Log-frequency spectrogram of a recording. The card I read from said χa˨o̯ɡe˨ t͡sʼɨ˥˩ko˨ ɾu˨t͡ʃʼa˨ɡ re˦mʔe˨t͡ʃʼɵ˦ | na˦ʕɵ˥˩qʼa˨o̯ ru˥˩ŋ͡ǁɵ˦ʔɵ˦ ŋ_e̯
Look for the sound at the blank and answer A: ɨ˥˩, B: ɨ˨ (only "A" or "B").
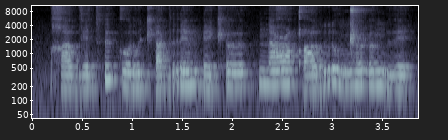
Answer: B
